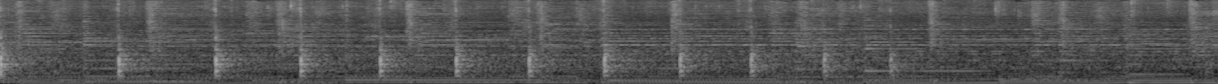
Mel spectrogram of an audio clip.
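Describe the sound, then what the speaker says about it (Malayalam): A knife slicing a banana into small slices on a board, about a dozen evenly spaced crisp chops that fade slightly toward the end, close and clear. "നമ്മുടെ ബനാന കട്ട് ചെയ്യാം ആ സമയം കൊണ്ട്."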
